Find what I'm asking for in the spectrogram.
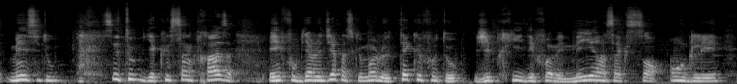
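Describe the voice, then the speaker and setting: A man's voice: a little high, mellow, echoey room. A man with a French accent hosting a casual, upbeat tech review vlog and chatting straight to his viewers. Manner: chatty, upbeat, laughs at himself. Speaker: tech reviewer, channel host. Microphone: clip-on mic.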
